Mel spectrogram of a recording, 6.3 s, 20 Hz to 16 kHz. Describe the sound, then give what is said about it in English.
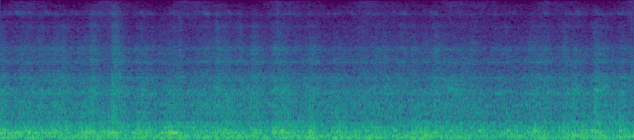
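A train rumbles steadily across a high arched railway viaduct that curves through 120 degrees, a dense low roar with faint rhythmic clatter, continuous throughout with no voices. “All to carry this magical train.”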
